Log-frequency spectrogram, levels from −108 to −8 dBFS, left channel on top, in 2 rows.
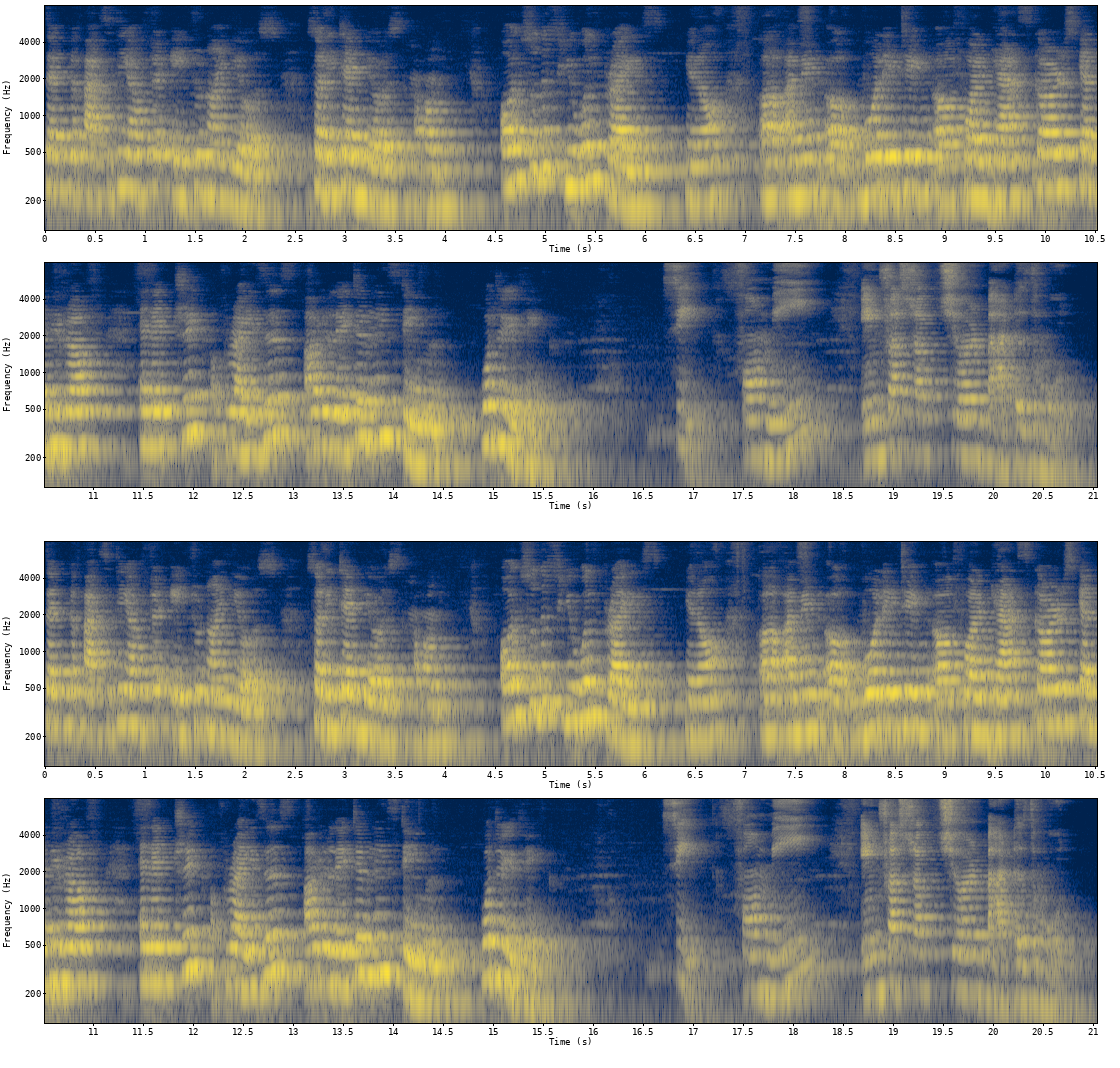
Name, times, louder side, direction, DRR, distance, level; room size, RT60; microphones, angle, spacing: voice 1, 0.0-2.2 2.7-4.0 4.6-6.0 6.4-11.0 11.5-14.5 14.9-15.5, equal, 30° right, -6 dB, 1.0 m, -22 dB
voice 2, 3.6-3.9 9.8-10.0 16.7-17.1 17.4-18.3 18.7-20.7, equal, 55° right, -3 dB, 1.3 m, -33 dB
7.3 x 2.5 x 2.3 m, 1.0 s
head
